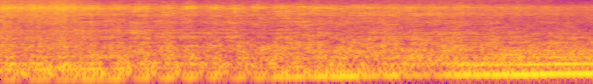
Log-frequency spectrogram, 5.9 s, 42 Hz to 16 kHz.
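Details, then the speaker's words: 1973 Mercury Cougar XR7 with 351 Cleveland two-barrel V8, idling on a fuel mix poured into the carb before an oil change flush, getting a little warm. Steady, even low rumble with no miss or tapping; runs much better than before. Normal idle. "definitely it runs and sounds a whole lot better than what it used to so I'm glad that I put that all in there to kind of flush it out"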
